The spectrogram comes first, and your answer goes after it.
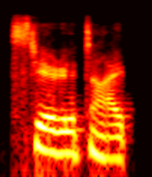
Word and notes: stereotype: Indian

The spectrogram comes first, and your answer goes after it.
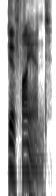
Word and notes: defiant: American English

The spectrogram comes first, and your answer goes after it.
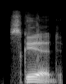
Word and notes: skid: American English

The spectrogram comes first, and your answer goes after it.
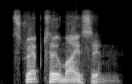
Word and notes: streptomycin: British English

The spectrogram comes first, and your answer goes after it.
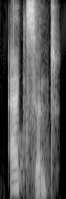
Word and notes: accent: Indian

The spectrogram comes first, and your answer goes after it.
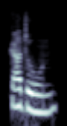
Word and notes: cardoon: Indian

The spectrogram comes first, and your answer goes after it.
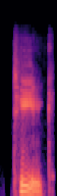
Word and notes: teak: American English

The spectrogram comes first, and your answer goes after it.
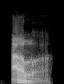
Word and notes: Allah: British English

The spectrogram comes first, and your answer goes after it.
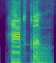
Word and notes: hatpin: American English

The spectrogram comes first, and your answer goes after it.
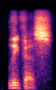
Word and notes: Levis: American English

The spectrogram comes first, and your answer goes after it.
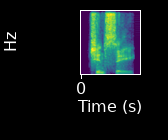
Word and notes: chintzy: British English

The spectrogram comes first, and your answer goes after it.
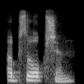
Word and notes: absorption: Indian

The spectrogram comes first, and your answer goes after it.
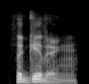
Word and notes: forgiving: British English

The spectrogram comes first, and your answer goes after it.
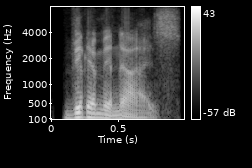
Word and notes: vitaminize: American English

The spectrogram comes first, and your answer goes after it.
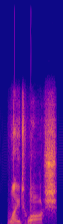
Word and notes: whitewash: British English

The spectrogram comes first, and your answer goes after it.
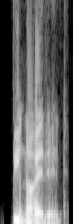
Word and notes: benighted: American English

